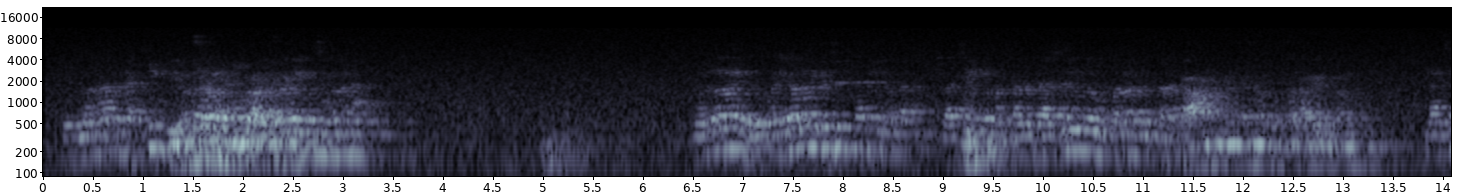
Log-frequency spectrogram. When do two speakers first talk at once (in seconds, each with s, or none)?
1.2 s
